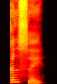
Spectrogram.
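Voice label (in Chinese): "跟随", Chinese; HSK6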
